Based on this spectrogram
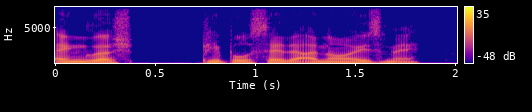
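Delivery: plain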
